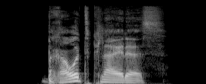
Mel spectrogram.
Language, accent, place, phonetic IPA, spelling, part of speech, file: German, Germany, Berlin, [ˈbʁaʊ̯tˌklaɪ̯dəs], Brautkleides, noun, De-Brautkleides.ogg
- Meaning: genitive singular of Brautkleid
